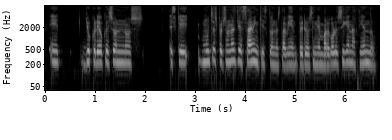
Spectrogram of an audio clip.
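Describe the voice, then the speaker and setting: Thoughtful Spanish woman, slightly high voice. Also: normal speed, dry recording, studio quality. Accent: Spanish (Spain). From Spain. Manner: calm, thoughtful, hesitant restarts. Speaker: kindergarten teacher. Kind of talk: reflective monologue.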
